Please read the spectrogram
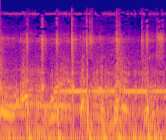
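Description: Daycore remix of a trap hip-hop song, slowed down and pitched low: heavy sustained bass under a steady, rapid hi-hat pattern and held synth notes.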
